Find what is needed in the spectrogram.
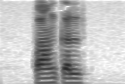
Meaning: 1. fairy-tale 2. riddle
- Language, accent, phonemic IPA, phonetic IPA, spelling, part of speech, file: Armenian, Eastern Armenian, /ˈbɑnkəl/, [bɑ́ŋkəl], բանկլ, noun, Hy-բանկլ.ogg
